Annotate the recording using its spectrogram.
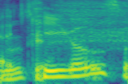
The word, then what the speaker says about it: Kegels: Yeah, Kegels, right.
